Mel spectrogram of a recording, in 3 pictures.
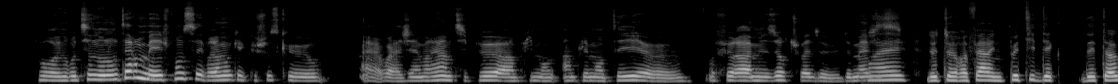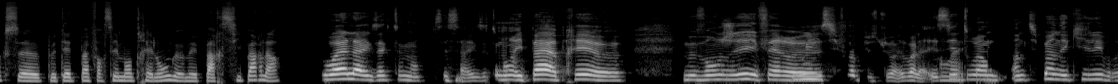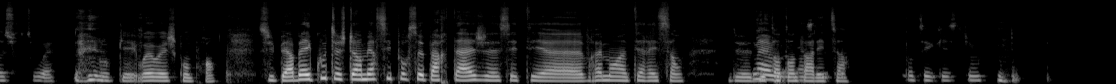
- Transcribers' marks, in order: chuckle; chuckle
- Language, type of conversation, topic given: French, podcast, Peux-tu nous raconter une détox numérique qui a vraiment fonctionné pour toi ?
